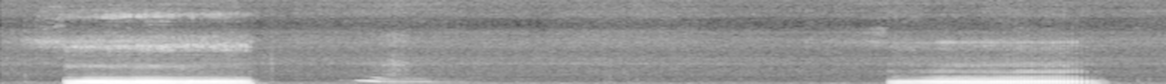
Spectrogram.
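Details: French Bulldog, very tired, curled up in owner's arm in deep sleep: two long, loud, buzzing, rattling snores separated by a quiet pause; heavy snoring.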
